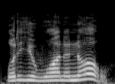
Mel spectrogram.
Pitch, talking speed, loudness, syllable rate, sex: 195 Hz, 315 wpm, -14 LUFS, 6.0 syllables/s, male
